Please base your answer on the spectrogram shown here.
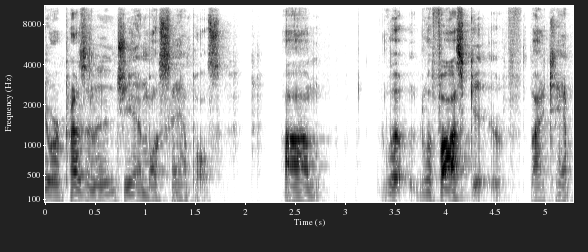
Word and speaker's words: glyphosate: Glyphosate, I can't pronounce it.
